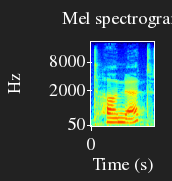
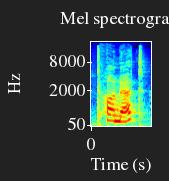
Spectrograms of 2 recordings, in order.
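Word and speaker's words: Thonet: I just love a I never know how to say this T tonet tonet chair I think is how you say it or they're also known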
